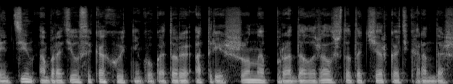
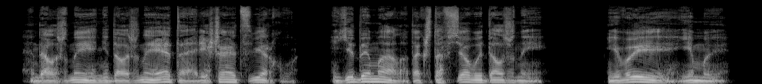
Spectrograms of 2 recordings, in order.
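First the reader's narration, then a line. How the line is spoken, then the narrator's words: Grumbling. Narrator (Russian): пробурчал Петр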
